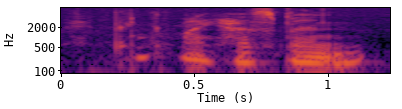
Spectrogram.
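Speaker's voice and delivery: faint unvoiced whisper; whispered shock. Telling the dispatcher what happened, stunned whisper. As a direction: barely get the words out.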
